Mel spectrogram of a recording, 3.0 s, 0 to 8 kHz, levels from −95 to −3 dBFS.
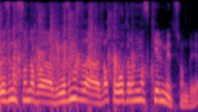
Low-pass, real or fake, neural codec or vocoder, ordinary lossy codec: none; real; none; none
